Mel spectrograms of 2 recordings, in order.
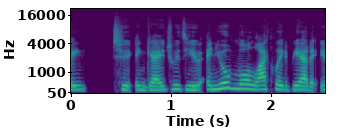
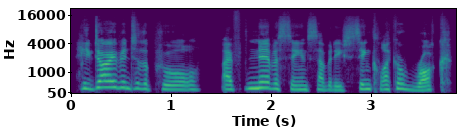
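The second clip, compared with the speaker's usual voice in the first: ordinary talk, nothing marked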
